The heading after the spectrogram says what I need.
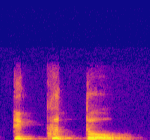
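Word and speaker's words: तिक्खुत्तो: अब इसमें 2 संयुक्त अक्षर आ गए, पहला क और ख है और दूसरा डबल त है।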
